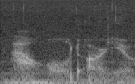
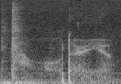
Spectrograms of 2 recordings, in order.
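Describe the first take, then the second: No difference in how they are said.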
